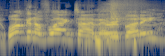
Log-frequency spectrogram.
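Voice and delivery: upbeat show host intro; podcast intro, take two. Shown as a demonstration. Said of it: "can you do it without coughing".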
